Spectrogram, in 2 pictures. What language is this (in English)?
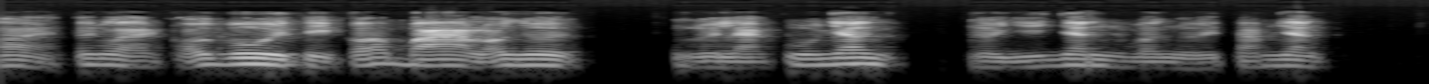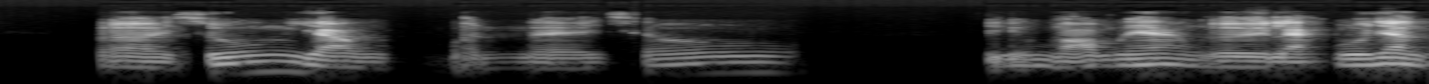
Vietnamese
